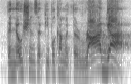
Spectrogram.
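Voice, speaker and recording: A man talks in a normal speaking voice. His pace is fairly slow. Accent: Canadian. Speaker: spiritual teacher. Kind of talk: religious discourse.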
